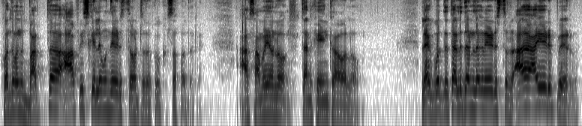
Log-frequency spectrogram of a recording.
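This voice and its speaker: Telugu pastor preaching slowly, then hushed. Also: male voice, mid-range voice. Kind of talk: sermon.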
